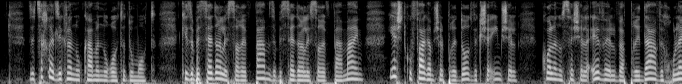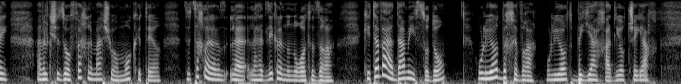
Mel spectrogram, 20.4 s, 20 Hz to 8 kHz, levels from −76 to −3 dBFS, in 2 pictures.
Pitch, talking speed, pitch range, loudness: 175 Hz, 155 wpm, 160-205 Hz, -20 LUFS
